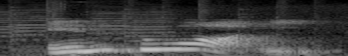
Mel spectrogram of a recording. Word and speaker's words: انطوائي: Okay, so be careful about the pronunciation. انطوائي. Okay, if man he's talking, if woman she has to say انطوائية. One more time. انطوائية. There is طاء here, not تاء, not simple تاء.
